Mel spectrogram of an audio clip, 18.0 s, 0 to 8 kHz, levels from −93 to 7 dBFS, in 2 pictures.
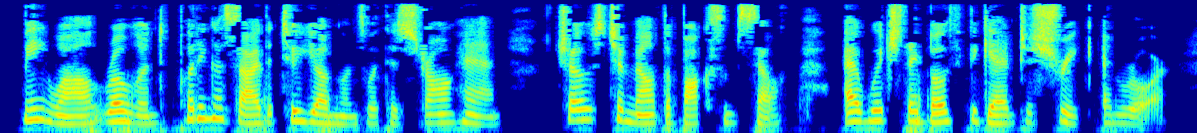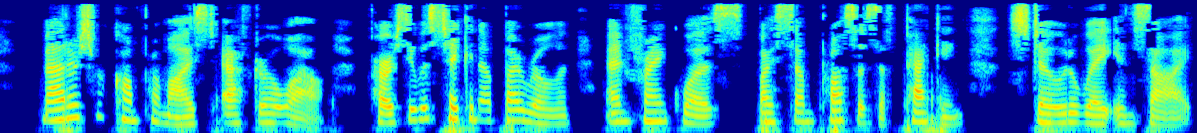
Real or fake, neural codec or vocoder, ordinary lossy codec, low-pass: real; none; MP3, 32 kbps; 7.2 kHz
